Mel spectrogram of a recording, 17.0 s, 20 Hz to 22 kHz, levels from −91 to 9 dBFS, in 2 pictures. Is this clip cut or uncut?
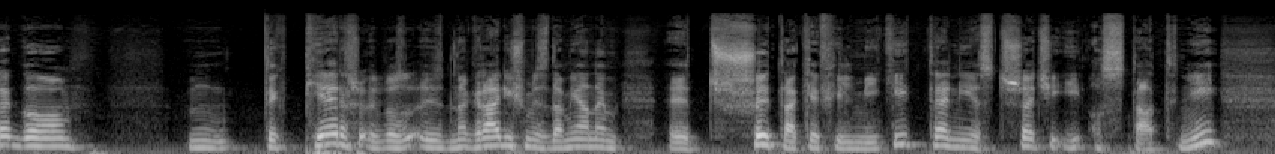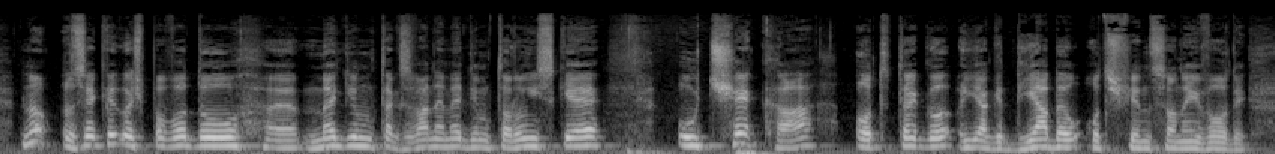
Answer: uncut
